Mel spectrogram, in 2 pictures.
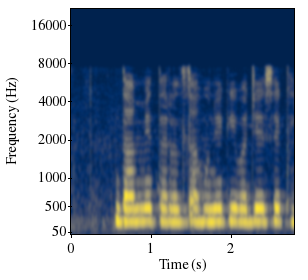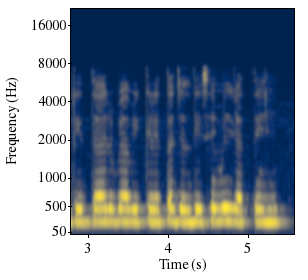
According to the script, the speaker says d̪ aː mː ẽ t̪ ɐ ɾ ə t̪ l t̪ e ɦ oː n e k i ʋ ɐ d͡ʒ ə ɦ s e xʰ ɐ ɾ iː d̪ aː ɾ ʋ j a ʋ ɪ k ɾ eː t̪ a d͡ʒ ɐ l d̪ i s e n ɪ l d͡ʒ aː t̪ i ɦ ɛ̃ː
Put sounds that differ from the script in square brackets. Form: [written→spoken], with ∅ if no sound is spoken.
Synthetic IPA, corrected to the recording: d̪ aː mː ẽ t̪ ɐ ɾ ə [t̪→∅] l t̪ [e→a] ɦ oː n e k i ʋ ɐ d͡ʒ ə ɦ s e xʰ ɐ ɾ iː d̪ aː ɾ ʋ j a ʋ ɪ k ɾ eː t̪ a d͡ʒ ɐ l d̪ i s e [n→m] ɪ l d͡ʒ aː t̪ [i→e] ɦ ɛ̃ː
